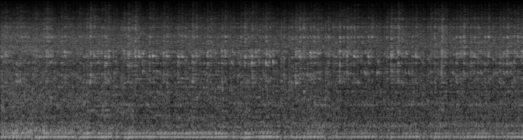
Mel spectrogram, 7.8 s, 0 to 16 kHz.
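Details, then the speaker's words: Ford Model A coupe after restoration, first start: catches straight away and settles into a steady, even idle with no misfire, after lean misfiring on cylinders 1 and 4 was fixed with intake clearancing plus ignition timing and carburettor tuning. "Good, fire's right up. Just like it should."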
